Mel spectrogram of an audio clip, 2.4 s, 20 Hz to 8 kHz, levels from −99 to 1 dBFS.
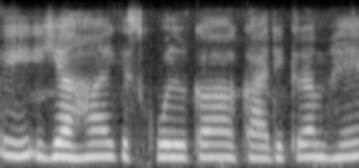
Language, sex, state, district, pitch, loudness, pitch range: Hindi, female, Bihar, Sitamarhi, 230 Hz, -19 LUFS, 225-235 Hz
